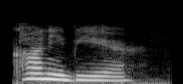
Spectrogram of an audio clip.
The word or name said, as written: conybeare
